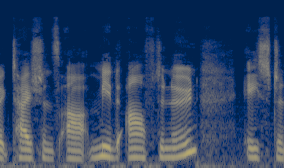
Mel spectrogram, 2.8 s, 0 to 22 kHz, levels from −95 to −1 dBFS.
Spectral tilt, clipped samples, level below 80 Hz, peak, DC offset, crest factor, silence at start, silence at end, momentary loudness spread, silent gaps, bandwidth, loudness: -4 dB/octave; under 0.1%; -60 dBFS; -16 dBFS; under 0.1%; 18 dB; 0 s; 0 s; 6 LU; none; 15.5 kHz; -34 LUFS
